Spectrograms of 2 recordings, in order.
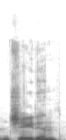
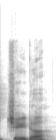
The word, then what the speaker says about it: Jada: name wrong I believe I called her Jayden its Jada so that was my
